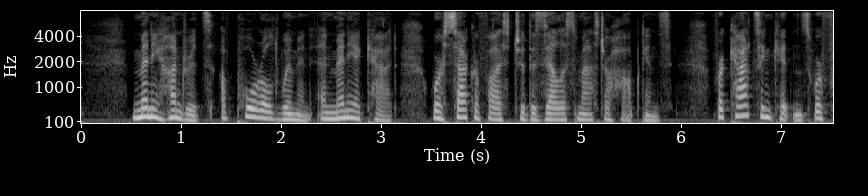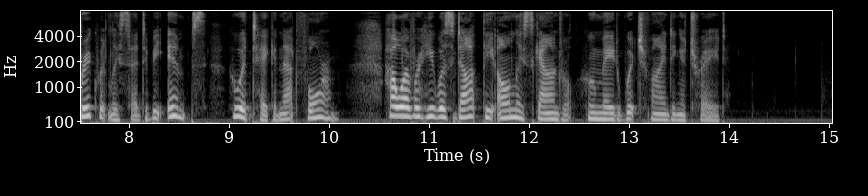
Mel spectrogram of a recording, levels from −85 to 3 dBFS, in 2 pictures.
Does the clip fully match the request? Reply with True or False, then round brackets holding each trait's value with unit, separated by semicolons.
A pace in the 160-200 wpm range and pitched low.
False (180 wpm; 170 Hz)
